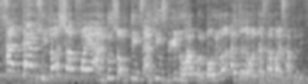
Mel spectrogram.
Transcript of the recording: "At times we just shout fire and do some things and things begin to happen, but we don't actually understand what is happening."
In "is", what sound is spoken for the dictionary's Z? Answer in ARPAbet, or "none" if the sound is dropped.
S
